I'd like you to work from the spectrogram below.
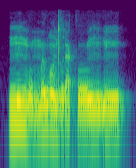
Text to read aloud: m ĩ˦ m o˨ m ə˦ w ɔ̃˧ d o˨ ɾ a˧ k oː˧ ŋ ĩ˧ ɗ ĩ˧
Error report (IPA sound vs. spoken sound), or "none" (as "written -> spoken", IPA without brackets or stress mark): none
